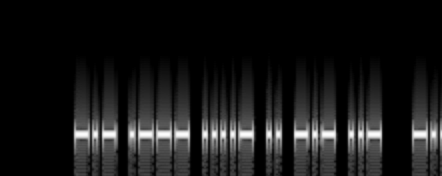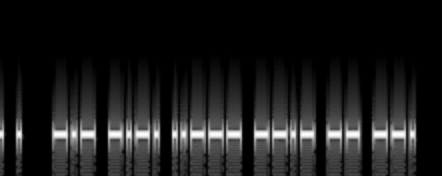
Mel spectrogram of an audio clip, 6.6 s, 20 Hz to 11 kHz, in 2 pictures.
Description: Morse code, heard as a keyed tone, about 36 wpm, 700 Hz. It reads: KJ4IKU DE KC2QMG
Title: USA Callsign DE Callsign - 6 Characters - 35wpm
